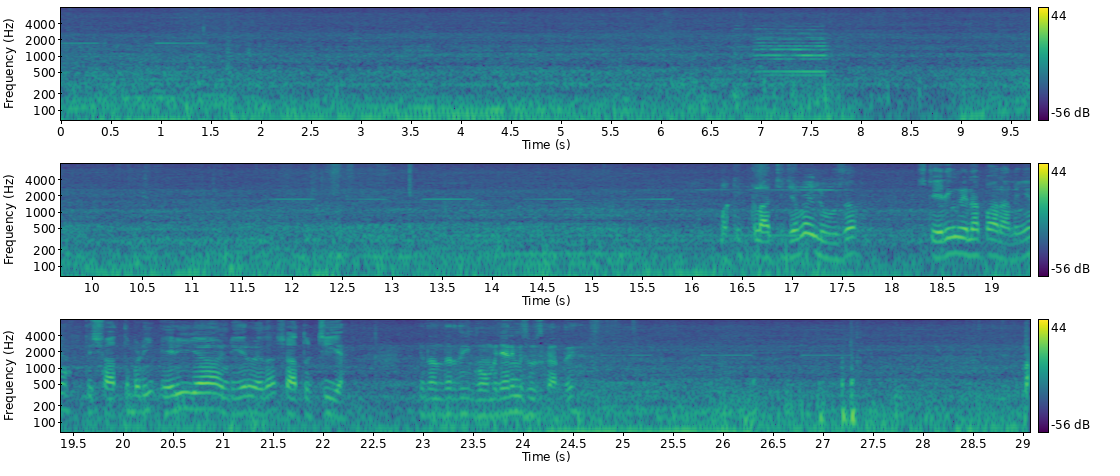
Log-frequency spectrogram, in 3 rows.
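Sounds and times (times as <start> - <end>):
diesel engine rumble: 0.0 - 29.0
vehicle horn: 6.9 - 7.9
short beeps: 11.8 - 16.2, 25.1 - 29.0.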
